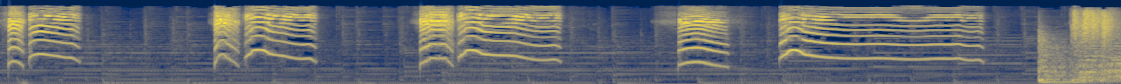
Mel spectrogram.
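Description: Pug puppy howling in five high-pitched calls, each rising then falling in pitch; the last one is the longest.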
